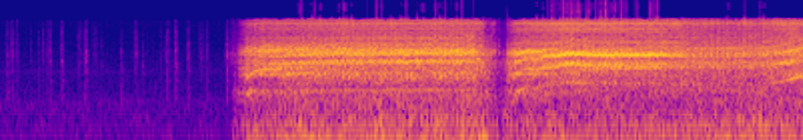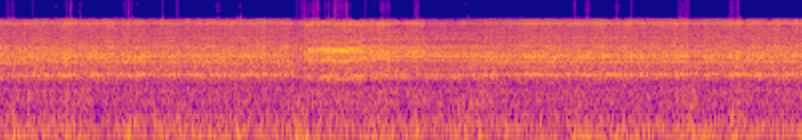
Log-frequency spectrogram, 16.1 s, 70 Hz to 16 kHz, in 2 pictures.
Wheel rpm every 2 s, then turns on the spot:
0, 90, 140, 160, 220, 230, 230, 230.
none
